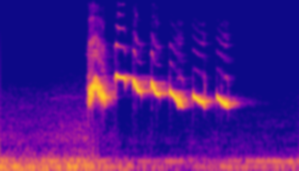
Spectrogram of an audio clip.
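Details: Kept orange-headed thrush from North Bali, aroused and calling a rival, delivers a brief phrase: a sharp rising sweep followed by six ringing notes that step slowly downward, evenly spaced, over faint low background rumble.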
